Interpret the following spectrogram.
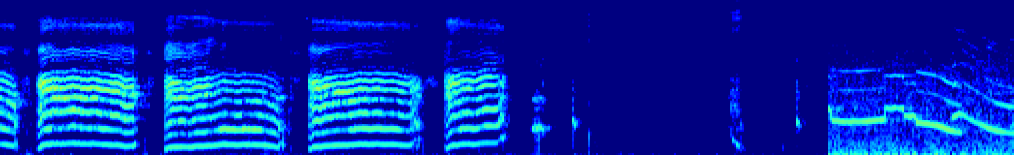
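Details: Wolf pups: four long, rich, steady howls with many overtones, then quiet with a few faint clicks. A different, higher wavering howl starts over a low hum at the end.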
